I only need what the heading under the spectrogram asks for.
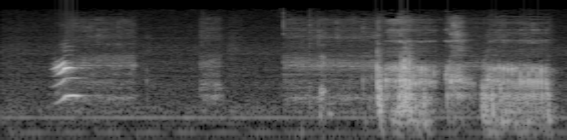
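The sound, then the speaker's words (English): A person imitates a cat: a clear, fairly loud meow, then shorter mews, followed by a rough, rumbling purr that swells in bursts near the end, with no speech. “I really liked how there were meows and there were purrs, and I don't know how you purred that authentically.”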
